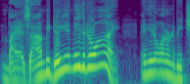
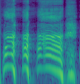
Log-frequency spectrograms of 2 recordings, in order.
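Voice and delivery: higher, breathy villain laugh; evil laugh; 7 semitones higher, 4 dB quieter than usual. Acted. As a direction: gloat with a mad laugh. Villain laugh at roasting zombies.

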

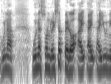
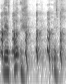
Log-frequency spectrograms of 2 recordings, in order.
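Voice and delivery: laughing; 4 dB quieter than usual. Real, not acted. Laughs mid sentence.

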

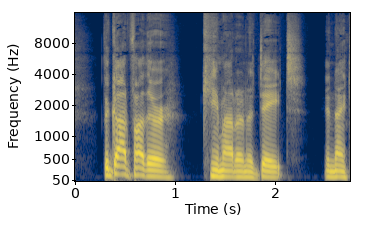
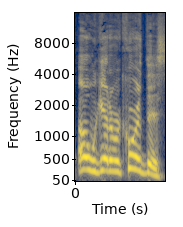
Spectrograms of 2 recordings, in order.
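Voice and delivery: retold burst of excitement, much higher; excited realisation; 11 semitones higher, 3 dB louder, faster than usual. Telling Lucy they have to record their chat, excited. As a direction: pipe up suddenly, pitched high.

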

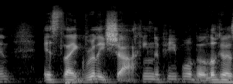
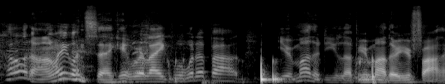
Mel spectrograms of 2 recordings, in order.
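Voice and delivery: playful teacher; 6 semitones higher than usual. Retold or imitated. Teachers voiced playfully to kids.

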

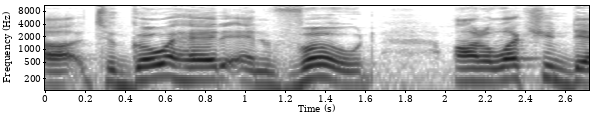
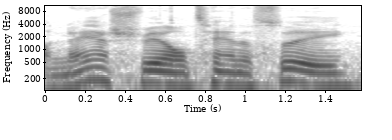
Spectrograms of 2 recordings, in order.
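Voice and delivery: mock Southern accent; 5 semitones lower, 13 dB quieter than usual. Host jokingly signing off a Nashville guest in a faint Southern accent. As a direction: say "Nashville, Tennessee" in a weak put-on Southern accent, much softer. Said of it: "not really a great Southern accent".

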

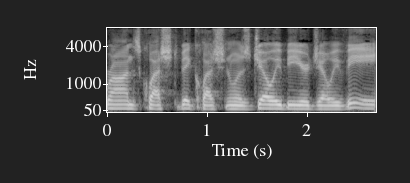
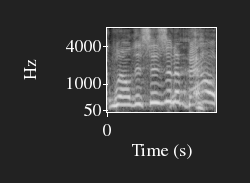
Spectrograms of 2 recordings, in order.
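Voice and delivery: high mock indignation; 11 semitones higher than usual. Retorting to a man's odd answer.

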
